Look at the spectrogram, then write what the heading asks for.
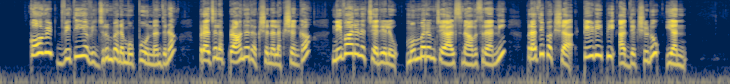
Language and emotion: Telugu, neutral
